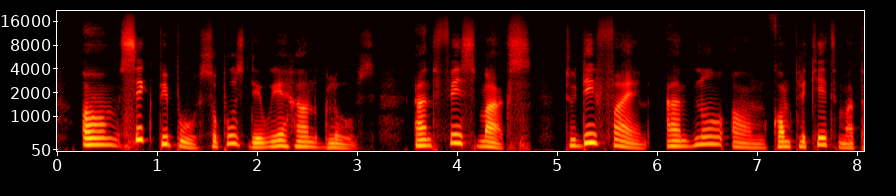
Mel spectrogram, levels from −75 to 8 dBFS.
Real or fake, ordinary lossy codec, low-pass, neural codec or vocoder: fake; none; none; autoencoder, 48 kHz, 32 numbers a frame, DAC-VAE, trained on Japanese speech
